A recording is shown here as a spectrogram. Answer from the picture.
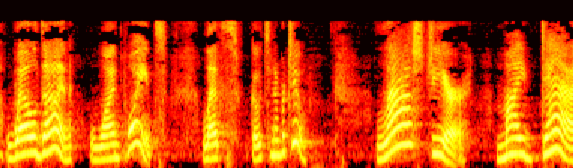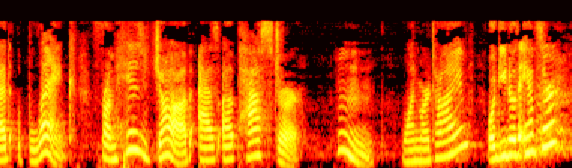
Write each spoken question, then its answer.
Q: Last year, my dad blank from his job as a pastor.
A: Retired.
